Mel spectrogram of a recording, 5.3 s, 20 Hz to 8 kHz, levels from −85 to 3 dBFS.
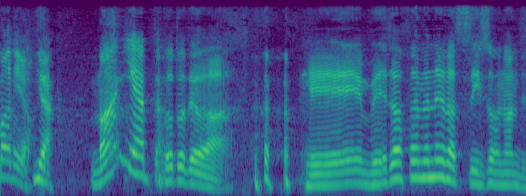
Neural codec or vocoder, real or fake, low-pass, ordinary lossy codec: codec, 16 kHz, 1.1 kbps, Voila-Tokenizer; fake; 7.2 kHz; none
